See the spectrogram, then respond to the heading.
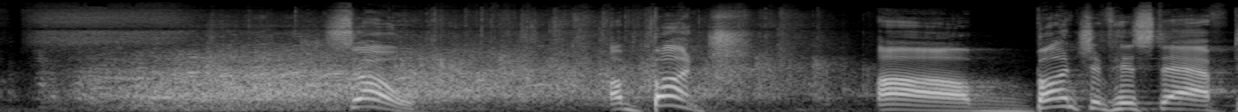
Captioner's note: laughter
